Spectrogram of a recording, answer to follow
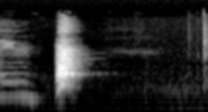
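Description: A dog gives a single short bark about half a second in.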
